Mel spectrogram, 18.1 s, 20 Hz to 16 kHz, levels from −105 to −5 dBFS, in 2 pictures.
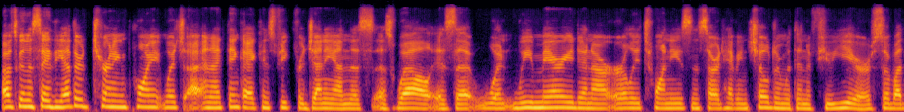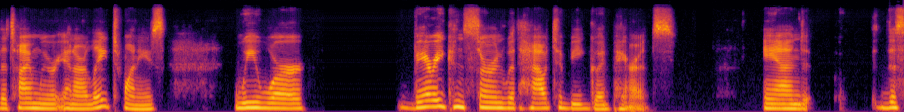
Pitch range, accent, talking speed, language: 150-180 Hz, American, 200 wpm, English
